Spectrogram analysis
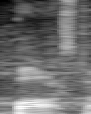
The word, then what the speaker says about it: Bost: Okay, so it's Boston. I apologize. I've been pronouncing his name. I thought it was Bose the whole time. Bost. Remember that?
